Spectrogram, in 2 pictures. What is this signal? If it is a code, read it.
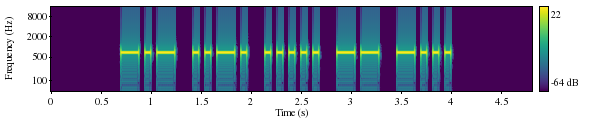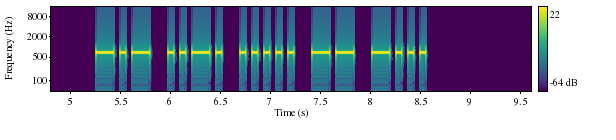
Morse code, heard as a keyed tone, about 20 wpm, 700 Hz. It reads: KF5MB KF5MB
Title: USA Call Signs - 5 Characters - Repeated 2x - 20wpm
